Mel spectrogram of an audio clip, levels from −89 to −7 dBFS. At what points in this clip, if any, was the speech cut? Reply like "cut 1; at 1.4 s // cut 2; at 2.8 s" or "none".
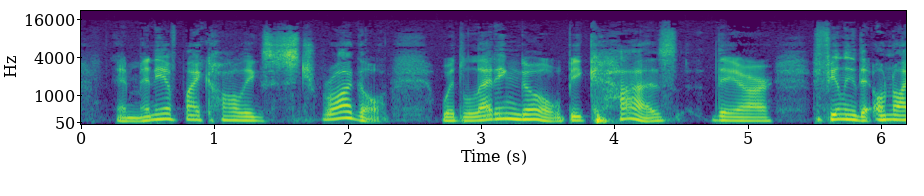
none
